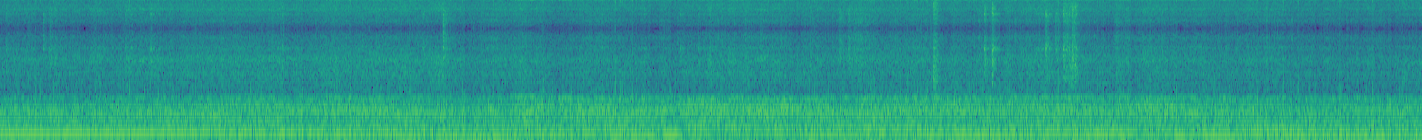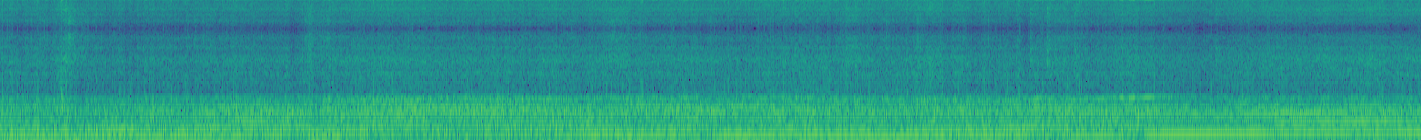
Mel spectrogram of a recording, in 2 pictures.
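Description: Turbocharged VW Corrado race car engine heard from inside the cabin at racing speed. The revs rise and fall through gear changes and corners and sit lowest around the middle, over steady road and tyre noise.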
